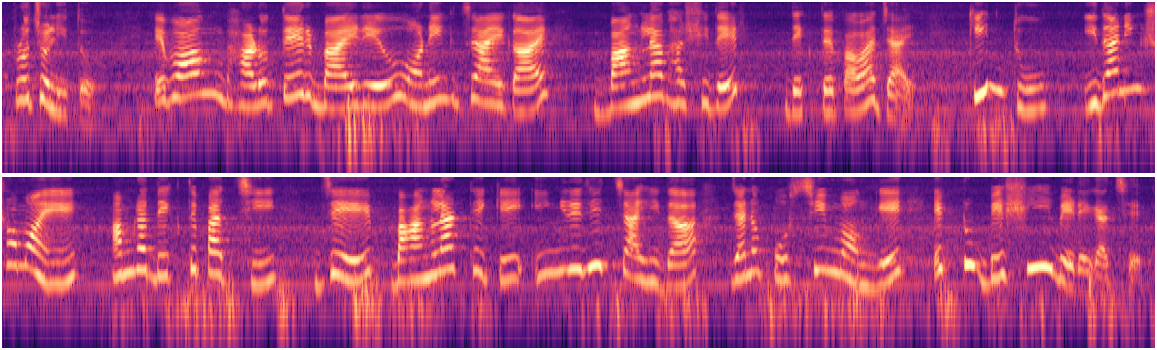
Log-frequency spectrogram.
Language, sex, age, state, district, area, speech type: Bengali, female, 45-60, West Bengal, Purulia, urban, spontaneous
